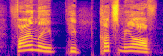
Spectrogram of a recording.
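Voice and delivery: ordinary delivery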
